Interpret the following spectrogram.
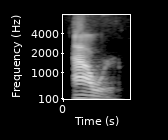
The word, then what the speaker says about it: hour: Então a pronúncia é hour.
